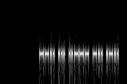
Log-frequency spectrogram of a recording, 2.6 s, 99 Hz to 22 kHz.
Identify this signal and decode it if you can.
Morse code, heard as a keyed tone, about 42 wpm, 700 Hz. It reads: ZS2DL
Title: DXCC-100 Call Signs - 5 Characters - Repeated 2x - 45wpm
